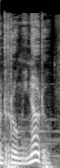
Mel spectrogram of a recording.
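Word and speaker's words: ルミノール: El caso es que el luminol en japonés se pronuncia como Ruminoru. Como podéis observar, contiene Rumi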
